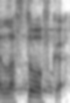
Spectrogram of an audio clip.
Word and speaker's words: Lastovka: Gorilla Biscuit said Lostovka. Yeah, Lastovka. Okay.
